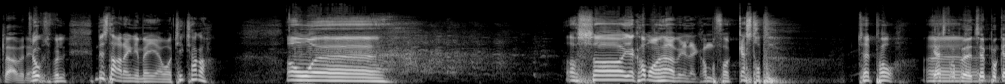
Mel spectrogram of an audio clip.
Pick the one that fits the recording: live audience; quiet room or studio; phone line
live audience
